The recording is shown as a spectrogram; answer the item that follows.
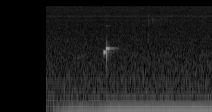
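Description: Faint room hiss that starts about half a second in, with one short, high-pitched beep about a second in.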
